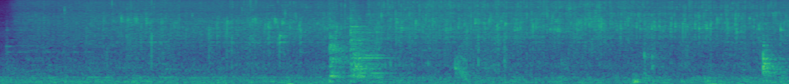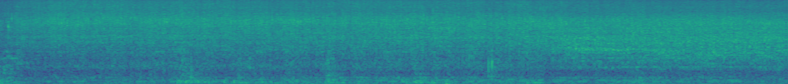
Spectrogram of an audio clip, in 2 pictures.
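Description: Hot olive oil sizzling in a frying pan as minced garlic fries and is stirred with wooden spatulas, with a few knocks of the utensils on the pan. About eight seconds in the sizzle grows louder and fuller as chunks of raw chicken and sliced sausage go into the oil.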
